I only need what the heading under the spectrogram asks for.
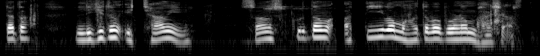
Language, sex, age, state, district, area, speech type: Sanskrit, male, 18-30, Maharashtra, Buldhana, urban, spontaneous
